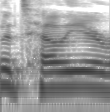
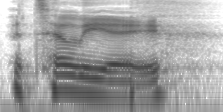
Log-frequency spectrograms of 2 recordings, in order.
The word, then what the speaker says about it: Atelier: Isn't it like a French pronunciation? – Atelier. – Atelier.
